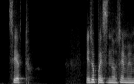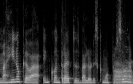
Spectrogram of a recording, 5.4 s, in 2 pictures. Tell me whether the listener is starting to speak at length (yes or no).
yes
